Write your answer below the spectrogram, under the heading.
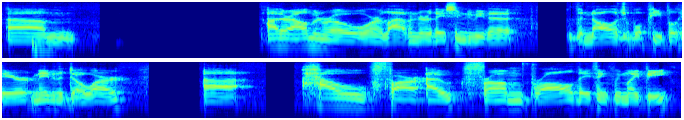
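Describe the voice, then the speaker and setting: A man's voice: sits low, fairly even intonation, slow, pauses often, rough recording. A man chatting casually as a player in a tabletop role-playing game.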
